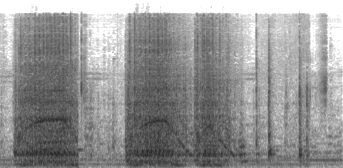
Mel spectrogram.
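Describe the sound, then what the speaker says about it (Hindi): Sewing machine running close by as it stitches a petticoat, two sustained whirring bursts of stitching separated by a short pause, followed by clicks and handling noises. "इसको भी हम लोग चाप सिलाई डाल देंगे।"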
